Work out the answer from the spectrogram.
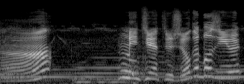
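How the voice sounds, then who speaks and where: High-voiced cunning cartoon cat. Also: female voice, very animated, unhurried, loud music behind the voice. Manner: persuasive, bossy, crisp. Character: clever confident talking cat, cunning servant.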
